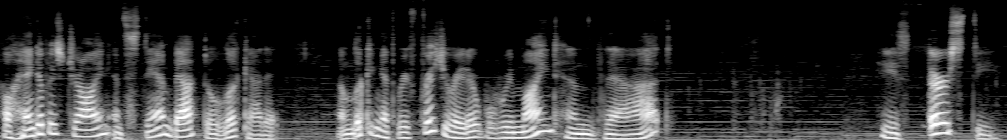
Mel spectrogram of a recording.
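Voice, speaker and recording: Low-voiced woman reading a children's story. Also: very animated, measured pace, darkish tone, faint music behind. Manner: informal, commenting on the story as she reads. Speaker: children's book reader. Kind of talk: read-aloud storytelling with casual asides.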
